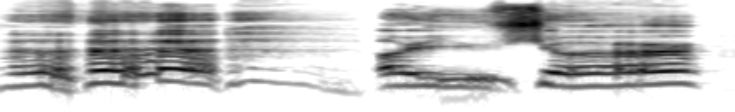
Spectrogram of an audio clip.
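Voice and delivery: very slow, drawn-out, leering comic; a sleazy club comic needling a couple; smug comedian. Retold or imitated. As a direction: stretch it out like a hack teasing the crowd. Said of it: "the comedian will always be like".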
